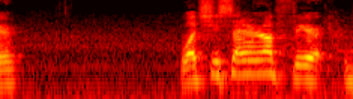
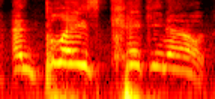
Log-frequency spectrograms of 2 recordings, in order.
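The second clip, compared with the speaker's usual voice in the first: slow shout, higher and louder; excited slow shout; 8 semitones higher, 8 dB louder, slower than usual. Acted. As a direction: stretch it out, thrilled. Excited kickout call, first take.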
